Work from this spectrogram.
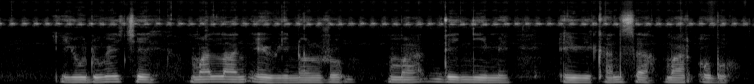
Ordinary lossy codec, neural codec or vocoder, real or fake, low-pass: none; vocoder, 44.1 kHz, 128 mel bands, Pupu-Vocoder; fake; none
